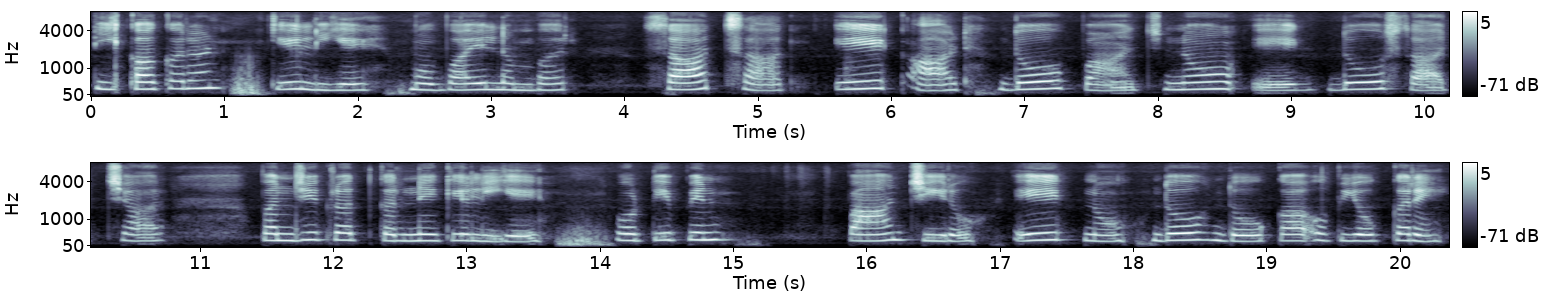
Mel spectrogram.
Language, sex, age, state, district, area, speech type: Hindi, male, 60+, Rajasthan, Jaipur, urban, read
